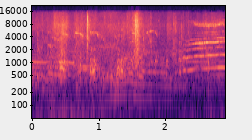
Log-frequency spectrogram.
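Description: A hen clucking nearby on a Kerala chicken farm, a few short separated clucks followed by a drawn-out squawking call at the end.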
